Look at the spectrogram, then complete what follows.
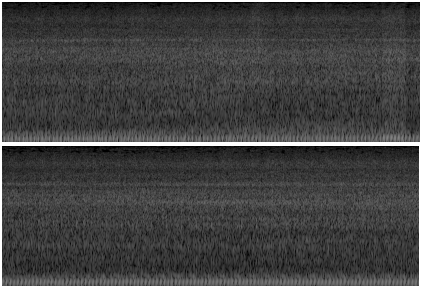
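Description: Toyota HiAce Commuter's diesel engine idling steadily, a low even hum, with one brief low thump about four seconds in.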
